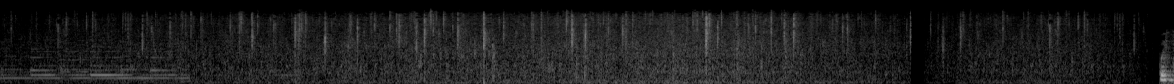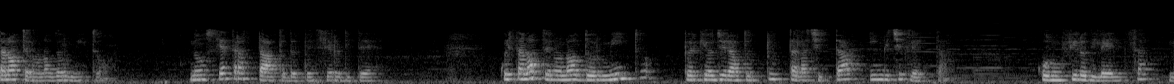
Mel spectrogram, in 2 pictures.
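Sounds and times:
steady rain pattering: 0.0 - 11.6
speech: 11.7 - 13.0, 13.6 - 15.6, 16.8 - 21.3, 22.2 - 23.4.

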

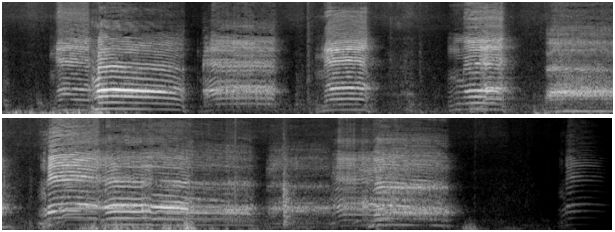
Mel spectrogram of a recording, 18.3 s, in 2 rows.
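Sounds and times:
flock of sheep bleating: 0.8 - 4.2, 6.8 - 16.0, 17.6 - 18.3.

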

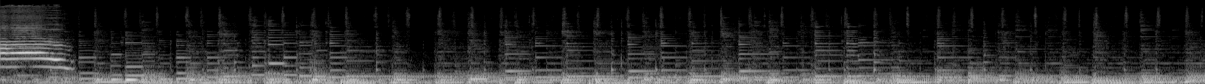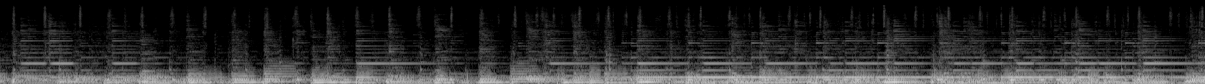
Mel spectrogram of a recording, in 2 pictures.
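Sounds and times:
cat meowing: 0.0 - 0.8
music with plucked notes and percussion: 0.8 - 24.0.

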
